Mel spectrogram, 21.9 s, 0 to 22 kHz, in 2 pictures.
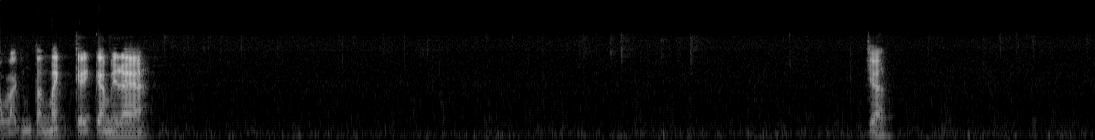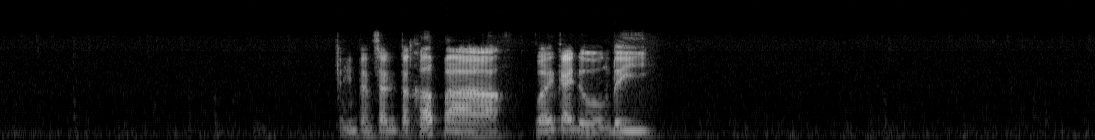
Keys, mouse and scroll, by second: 1.1 click, 2.1 c, 2.7-6.7 drag, 3.2-4.5 typing, 7.8 click, 8.0-9.1 typing, 12.8 c, 13.7 click.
